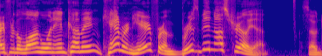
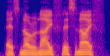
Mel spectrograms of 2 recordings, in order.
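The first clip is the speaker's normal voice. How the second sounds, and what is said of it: Put-on Australian accent. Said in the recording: “should I do an Australian voice? ... You should do an Australian voice”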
